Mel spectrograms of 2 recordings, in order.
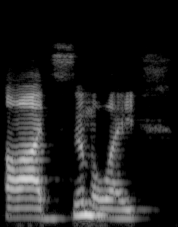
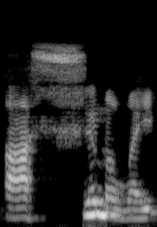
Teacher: So you can see that I've graphically written it out there on your screen, that you can see odd similate becoming assimilate with two S's, because that D undergoes total assimilation to the S that is at the start of the similate part of the root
